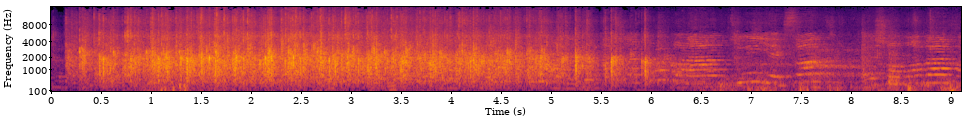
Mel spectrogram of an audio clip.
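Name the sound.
audience applause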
